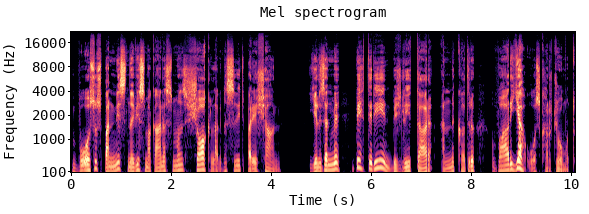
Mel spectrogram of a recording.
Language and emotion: Kashmiri, sad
